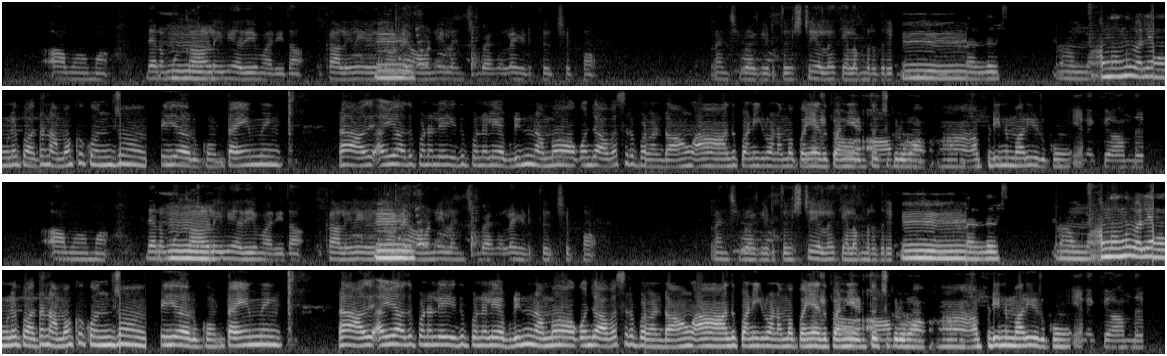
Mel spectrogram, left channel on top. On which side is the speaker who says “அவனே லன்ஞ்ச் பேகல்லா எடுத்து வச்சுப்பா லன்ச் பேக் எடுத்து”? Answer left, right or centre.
Right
